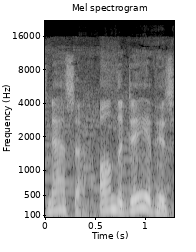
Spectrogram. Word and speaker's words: Nasa: The story follows a protagonist whose name is written with the characters for Hashizora, Starry Sky in Japanese, but whose name is pronounced as Nasa.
